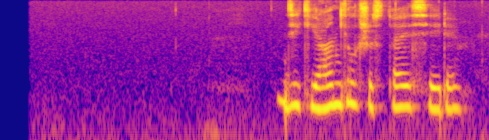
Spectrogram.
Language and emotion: Russian, neutral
